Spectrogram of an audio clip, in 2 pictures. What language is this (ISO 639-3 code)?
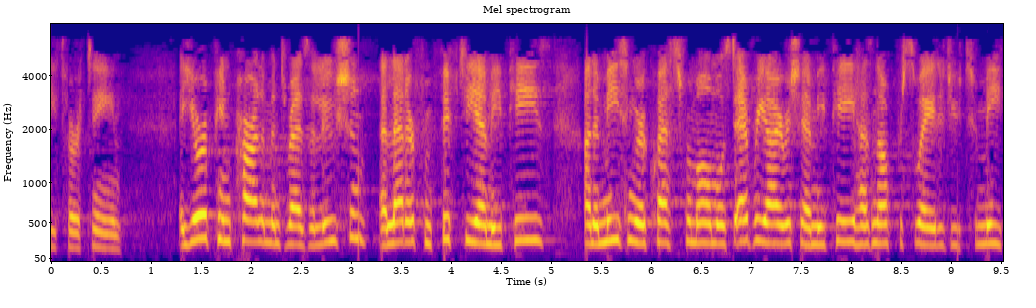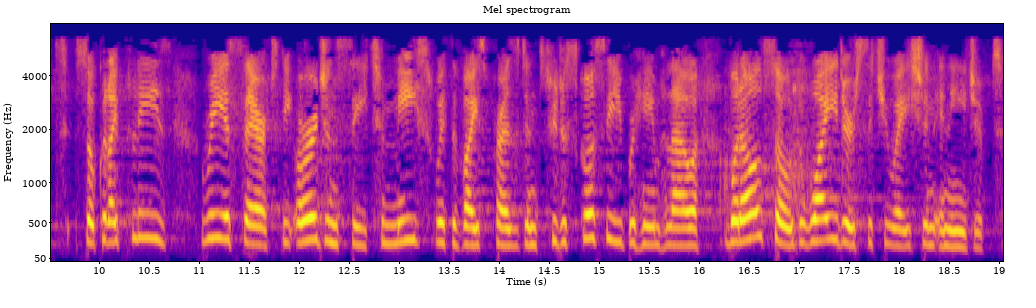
eng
